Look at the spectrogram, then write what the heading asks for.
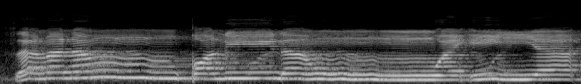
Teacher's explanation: Samanan qalili kita baca satu alif dua harakat. Qalilan, lam berbaris tanwin di atas bertemu waw, idgham bi gunnah atau idgham ma'al gunnah kita dengungkan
